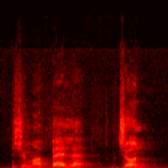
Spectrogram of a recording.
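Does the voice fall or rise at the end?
fall. The voice stays level or falls at the end. It states that the name is John. "this is a statement, normal statement"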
